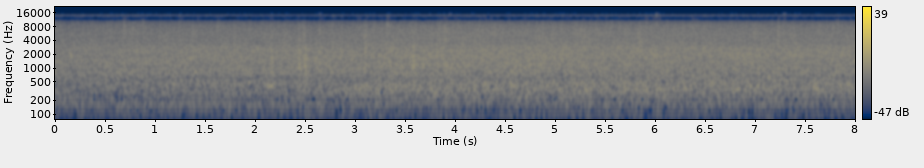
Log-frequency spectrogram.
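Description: Heavy rain pouring down on a gravel driveway and wooden porch: a steady, even hiss.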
